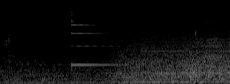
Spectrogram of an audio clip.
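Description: A single short bell-like ding about two-thirds of a second in, ringing at a few high pitches and fading within half a second. It is followed by a rising hiss of room noise.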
